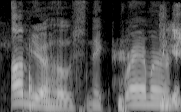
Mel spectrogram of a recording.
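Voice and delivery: ordinary talk

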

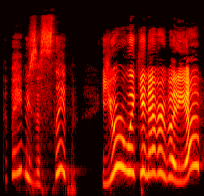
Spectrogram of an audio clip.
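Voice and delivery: high protest building to a loud, fast yell; exasperated retort. Retold or imitated. Tenants answering the banging landlady, exasperated and rising to a shout. Retold argument back at the landlady.

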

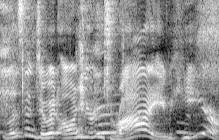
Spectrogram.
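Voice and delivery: high laughing tease. Real, not acted. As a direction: laugh the words out. Teasing co-host through laughter.

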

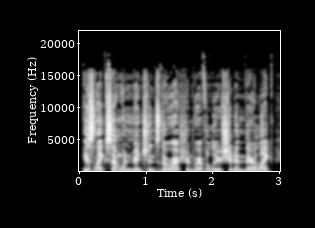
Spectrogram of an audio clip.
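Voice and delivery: ordinary delivery

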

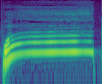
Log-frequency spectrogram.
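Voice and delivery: high squeaked gasp of shock; a scandalized queen's What?; high squeak of outrage. Retold or imitated. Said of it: "she's like".

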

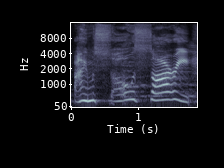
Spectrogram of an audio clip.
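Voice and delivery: slow, drawn-out retold apology; apologetic. Mom apologizing for spoiling the surprise, remorseful. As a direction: stretch out the sorry, imitating mom.

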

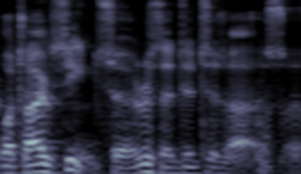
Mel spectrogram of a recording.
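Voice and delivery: put-on British commoner; common-folk British accent. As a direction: play a British commoner addressing a sir. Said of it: "with the common folk".

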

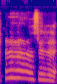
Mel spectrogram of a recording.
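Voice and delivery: high-pitched quick insistence; brushing it off. Retold or imitated. Interviewee waving off an offer to postpone, imitated high insistence.

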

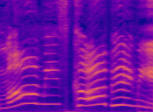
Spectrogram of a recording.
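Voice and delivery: put-on high whiny kid tattling to mom; whiny tattling little sibling. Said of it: "your typical, like".

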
